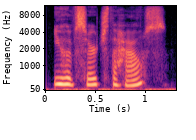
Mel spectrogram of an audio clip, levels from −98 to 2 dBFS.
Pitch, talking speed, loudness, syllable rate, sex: 240 Hz, 230 wpm, -15 LUFS, 6.4 syllables/s, female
